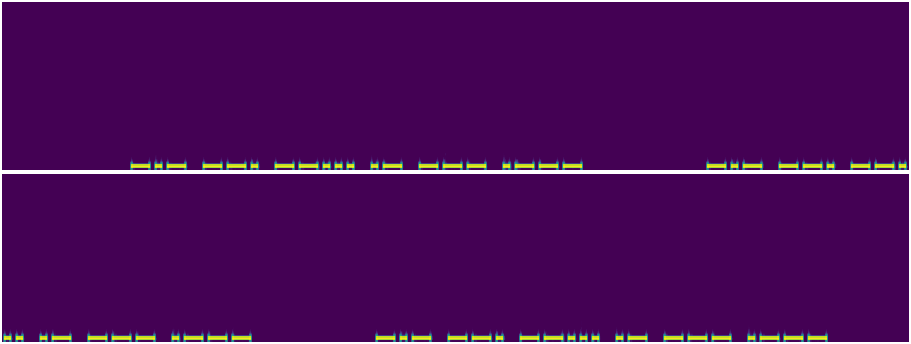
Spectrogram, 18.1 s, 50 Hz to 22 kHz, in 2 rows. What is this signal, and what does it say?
Morse code, heard as a keyed tone, about 20 wpm, 700 Hz. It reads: KG7AOJ KG7AOJ KG7AOJ
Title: USA Call Signs - 6 Characters - Repeated 3x - 20wpm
